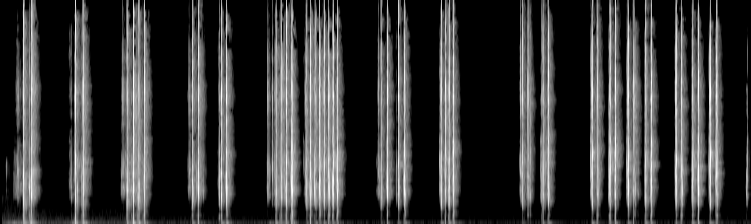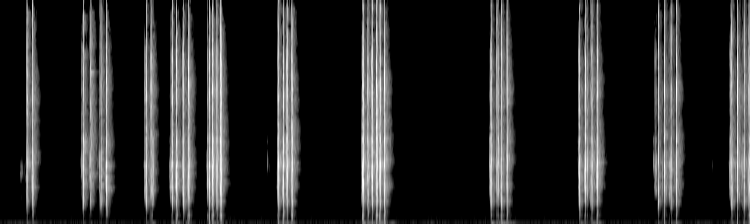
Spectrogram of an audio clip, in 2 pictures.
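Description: Black retractable ballpoint pen's push-button clicked repeatedly under the thumb: sharp, bright clicks in pairs and quick runs of several, with short pauses between groups.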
